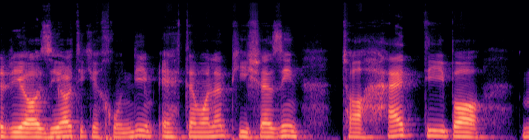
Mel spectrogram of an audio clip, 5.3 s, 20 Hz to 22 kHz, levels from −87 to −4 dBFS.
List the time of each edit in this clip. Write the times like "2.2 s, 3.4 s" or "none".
none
